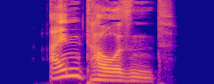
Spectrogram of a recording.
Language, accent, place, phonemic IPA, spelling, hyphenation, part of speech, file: German, Germany, Berlin, /ˈaɪ̯nˌtaʊ̯zn̩t/, eintausend, ein‧tau‧send, numeral, De-eintausend.ogg
- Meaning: one thousand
